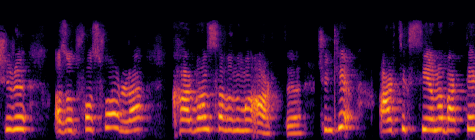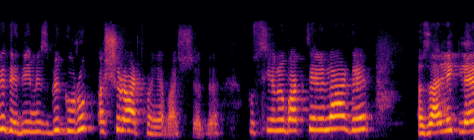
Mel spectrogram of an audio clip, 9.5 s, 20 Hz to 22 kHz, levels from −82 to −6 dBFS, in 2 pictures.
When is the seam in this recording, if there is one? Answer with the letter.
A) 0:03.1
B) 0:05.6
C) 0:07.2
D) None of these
A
